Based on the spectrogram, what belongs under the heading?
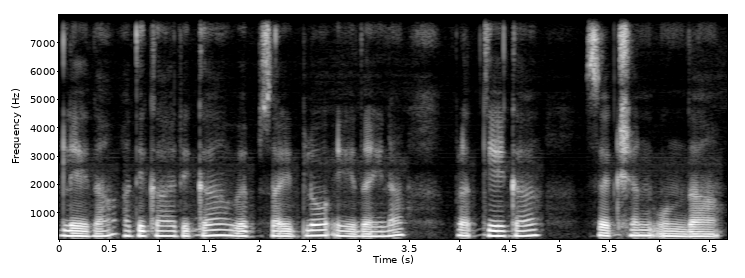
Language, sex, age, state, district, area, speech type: Telugu, female, 30-45, Andhra Pradesh, Anantapur, urban, spontaneous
